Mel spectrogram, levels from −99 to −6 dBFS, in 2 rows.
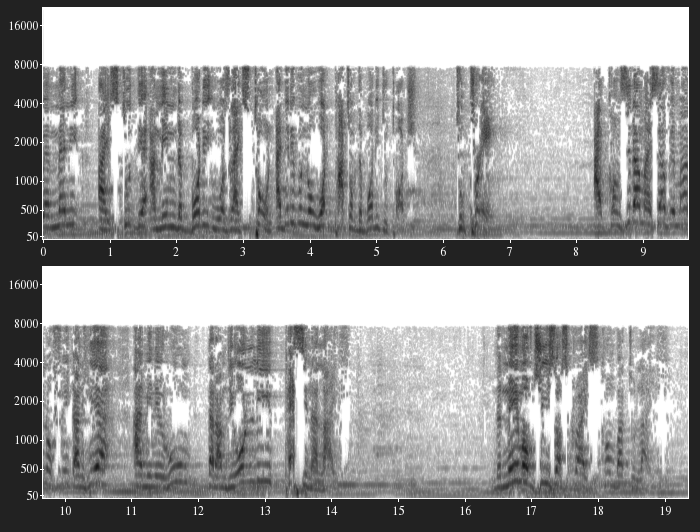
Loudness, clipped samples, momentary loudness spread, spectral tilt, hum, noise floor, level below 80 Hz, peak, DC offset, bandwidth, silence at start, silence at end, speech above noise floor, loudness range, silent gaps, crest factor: -24 LUFS; under 0.1%; 13 LU; -2 dB/octave; none; -48 dBFS; -52 dBFS; -4 dBFS; under 0.1%; 8.2 kHz; 0 s; 0 s; 22 dB; 6 LU; none; 24 dB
